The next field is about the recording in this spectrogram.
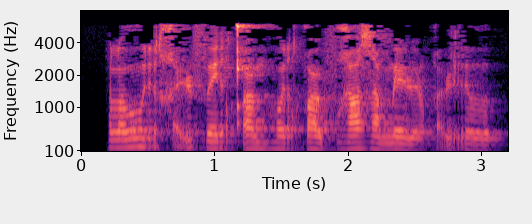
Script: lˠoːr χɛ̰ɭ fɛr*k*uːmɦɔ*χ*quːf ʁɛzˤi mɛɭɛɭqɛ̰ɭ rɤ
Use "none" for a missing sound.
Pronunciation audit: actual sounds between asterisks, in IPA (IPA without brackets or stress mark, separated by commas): qʼ, r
